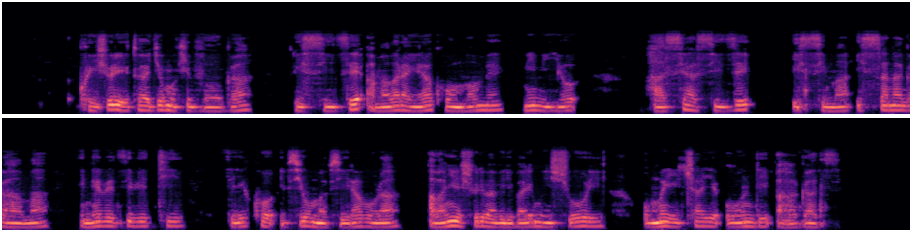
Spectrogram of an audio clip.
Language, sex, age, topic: Rundi, male, 25-35, education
